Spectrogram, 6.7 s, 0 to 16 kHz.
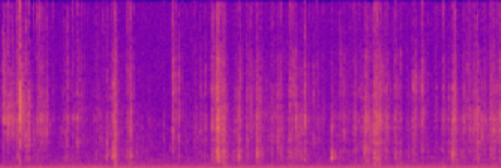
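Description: Paper wrapper of a 1988 Topps Big Baseball Cards pack crinkling as it is torn and peeled open by hand. It comes as irregular crackling, loudest near the start and about three seconds in.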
